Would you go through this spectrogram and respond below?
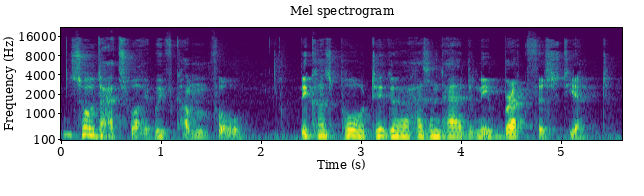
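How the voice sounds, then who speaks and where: A reader doing a gentle, simple bear. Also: mid-range voice, creaky, pitched above the performer's own voice. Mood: mild. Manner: mild, patient, slow. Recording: roomy echo, faint background noise.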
